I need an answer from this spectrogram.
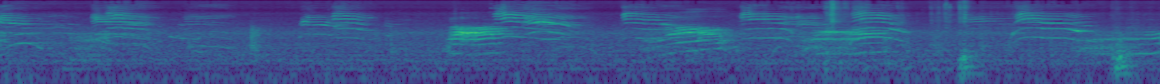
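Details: Several young street kittens, the litter of a cat named Nabi, crying loudly in Korea; high, arching meows overlap one another in quick succession, some rising then falling, with a faint steady hum underneath.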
